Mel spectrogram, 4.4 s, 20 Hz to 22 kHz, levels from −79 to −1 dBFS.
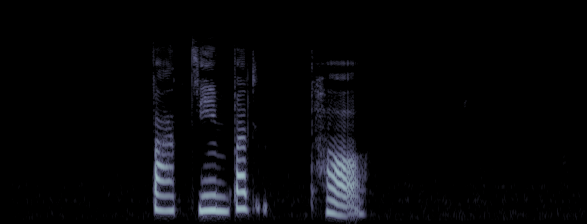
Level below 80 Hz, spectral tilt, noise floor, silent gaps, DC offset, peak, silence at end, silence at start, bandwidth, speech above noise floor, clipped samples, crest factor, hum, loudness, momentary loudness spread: under -90 dBFS; -4.5 dB/octave; -74 dBFS; none; under 0.1%; -12 dBFS; 1.65 s; 1.15 s; 11 kHz; 44 dB; under 0.1%; 24 dB; none; -32 LUFS; 6 LU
